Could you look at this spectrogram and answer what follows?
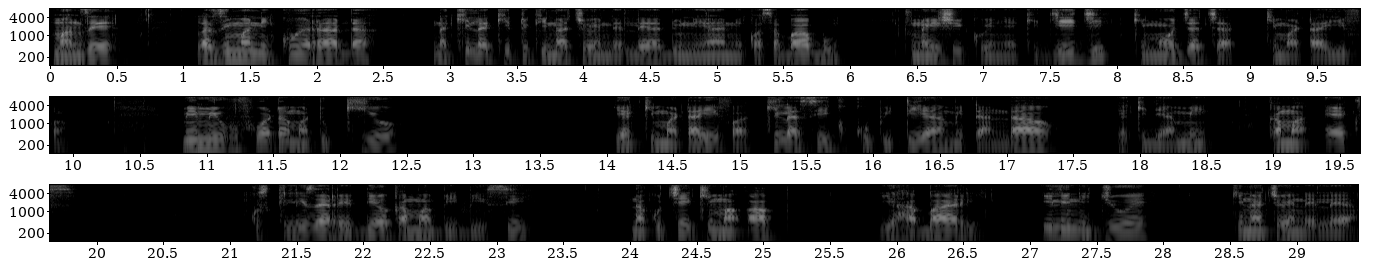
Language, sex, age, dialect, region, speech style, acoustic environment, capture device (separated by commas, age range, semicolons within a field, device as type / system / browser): Swahili, male, 25-34, Kenya - Nairobi Sheng-influenced, Kenya, relaxed; excited, nature, mobile / Linux / Chrome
